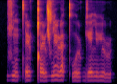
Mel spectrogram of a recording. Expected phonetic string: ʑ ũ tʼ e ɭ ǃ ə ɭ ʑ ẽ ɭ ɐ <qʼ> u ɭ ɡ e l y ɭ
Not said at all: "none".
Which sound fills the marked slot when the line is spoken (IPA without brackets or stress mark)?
kʼ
